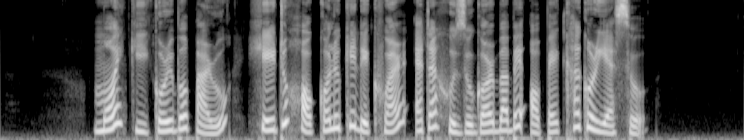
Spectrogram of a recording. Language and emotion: Assamese, happy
